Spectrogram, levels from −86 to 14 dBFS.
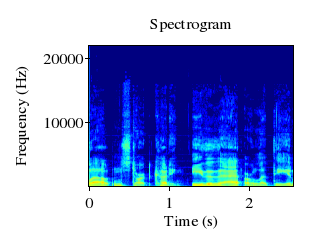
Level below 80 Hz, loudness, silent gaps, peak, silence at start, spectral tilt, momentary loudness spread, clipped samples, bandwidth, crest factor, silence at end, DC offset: -44 dBFS; -28 LUFS; none; -8 dBFS; 0 s; -5.5 dB/octave; 9 LU; under 0.1%; 16.5 kHz; 18 dB; 0 s; under 0.1%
